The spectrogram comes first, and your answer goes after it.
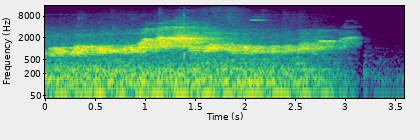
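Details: Kintaro, a young gorilla at Kyoto Zoo, Japan, 16 January 2022, angrily squealing at his mother Genki: one loud, sustained tonal squeal about three seconds long, rising midway, holding high, then sliding upward before stopping abruptly.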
